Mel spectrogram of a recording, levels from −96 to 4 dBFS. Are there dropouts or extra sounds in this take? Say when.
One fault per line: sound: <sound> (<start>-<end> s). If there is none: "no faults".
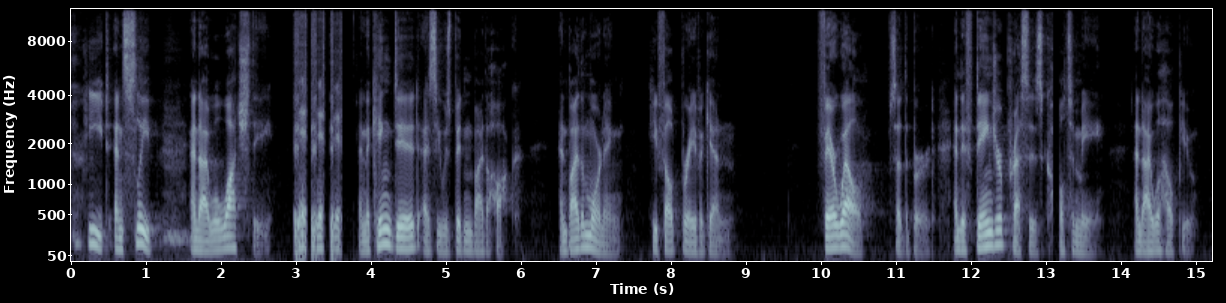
sound: laugh (3.0-3.6 s)
sound: dropout (13.1-13.2 s)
